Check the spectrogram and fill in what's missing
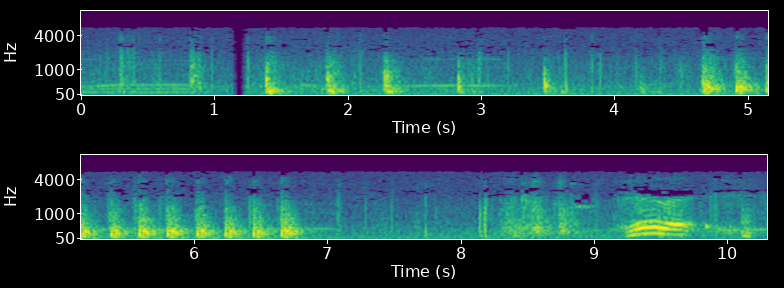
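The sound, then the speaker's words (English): Loud knocking on the wooden door of the Adams Ranch House: a few scattered raps, then a rapid run of a dozen or so sharp knocks in quick rhythm, with brief voice sounds at the start and end. “Lots of knocking at the door.”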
